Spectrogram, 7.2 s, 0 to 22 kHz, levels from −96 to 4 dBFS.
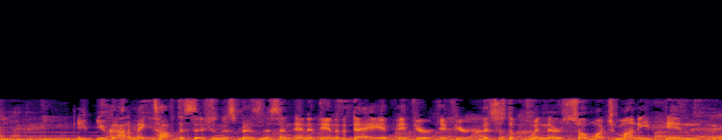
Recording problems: high frequencies cut off; noticeable; nothing above 6.5 kHz
garbled, watery; slightly
squashed, flat; somewhat, background pumping
background chatter; loud; throughout; 2 voices, 9 dB below the speech
background music; noticeable; throughout; 15 dB below the speech

